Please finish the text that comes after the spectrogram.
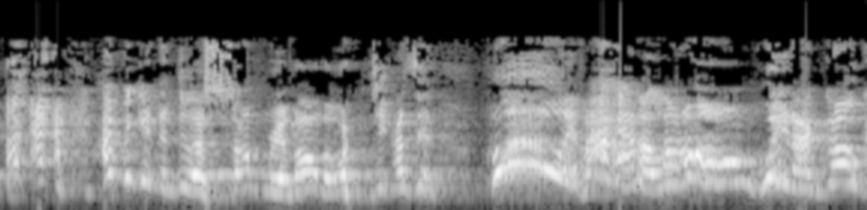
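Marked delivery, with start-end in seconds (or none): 2.9-5.8 high, loud mock-daunted whoop; exclaiming, overwhelmed. Preacher retelling his reaction to God's command, high exclamation. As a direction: cry out at the size of the task.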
